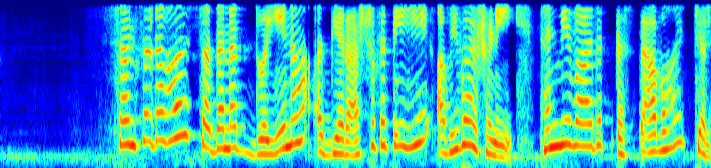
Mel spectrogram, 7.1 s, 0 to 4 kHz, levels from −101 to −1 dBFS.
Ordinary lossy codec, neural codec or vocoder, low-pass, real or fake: none; codec, 16 kHz, 4 kbps, X-Codec, HuBERT features, trained on balanced general audio; 3.6 kHz; fake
